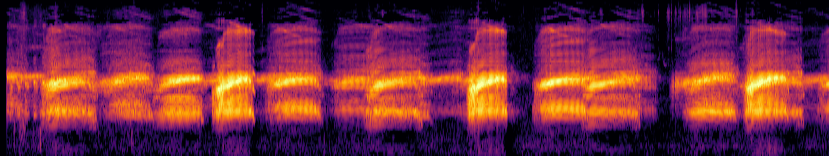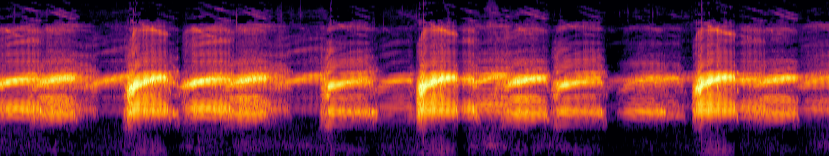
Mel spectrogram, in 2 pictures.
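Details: A chorus of Mediterranean tree frogs (Hyla meridionalis) gives loud, harsh, nasal croaks in quick overlapping bursts, their mating calls to attract females.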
